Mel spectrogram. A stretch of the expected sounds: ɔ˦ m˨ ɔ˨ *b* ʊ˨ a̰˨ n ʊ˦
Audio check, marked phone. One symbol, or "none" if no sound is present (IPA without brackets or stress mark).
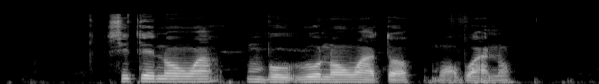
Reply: b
